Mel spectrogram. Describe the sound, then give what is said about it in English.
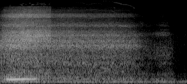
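A slow, controlled breath drawn in as part of a therapeutic breathing exercise. A steady, airy hiss is sustained at an even level before it fades out near the end. “try to breathe in and see if you can get to a count of five”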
